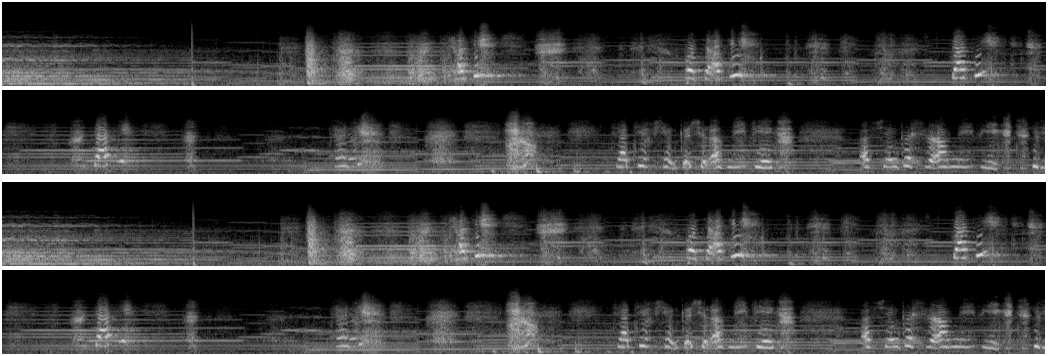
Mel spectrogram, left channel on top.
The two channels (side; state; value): both; normal; correlation -0.03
